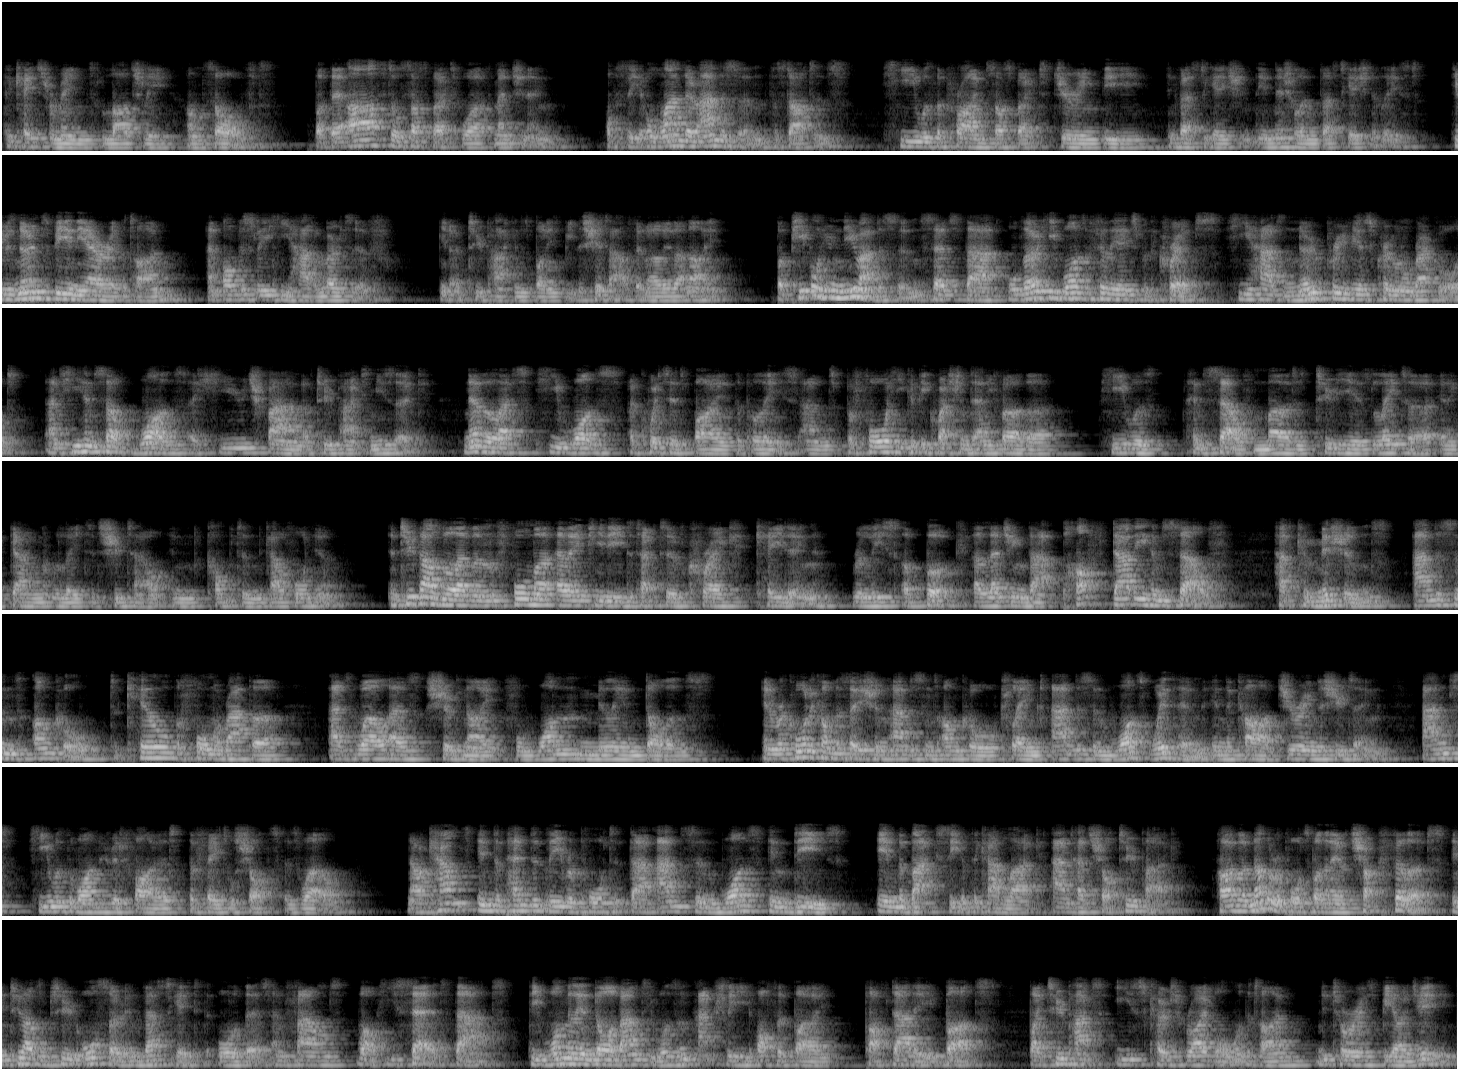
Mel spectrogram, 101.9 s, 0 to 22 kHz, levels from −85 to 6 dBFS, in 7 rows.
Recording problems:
high frequencies cut off; severe; nothing above 4 kHz
room echo; slight; dies away in 0.5 s
off-mic speech; somewhat distant

